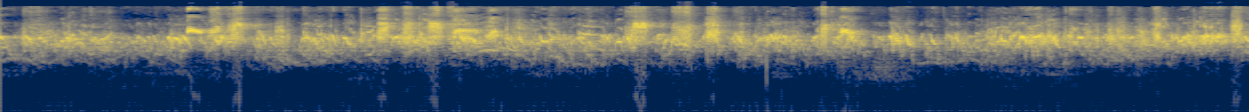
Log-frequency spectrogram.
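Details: Budgerigars in a lively group chorus: continuous warbling chatter with sharp chirps and squawks rising and falling in intensity, many birds at once.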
